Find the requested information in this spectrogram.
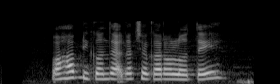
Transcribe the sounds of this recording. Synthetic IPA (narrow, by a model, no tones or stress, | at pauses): waɦap̚di̤kɔnt̪ɾa̰ʔkən̥d͡ʒ̥ɔ̤kaɾolot̪e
